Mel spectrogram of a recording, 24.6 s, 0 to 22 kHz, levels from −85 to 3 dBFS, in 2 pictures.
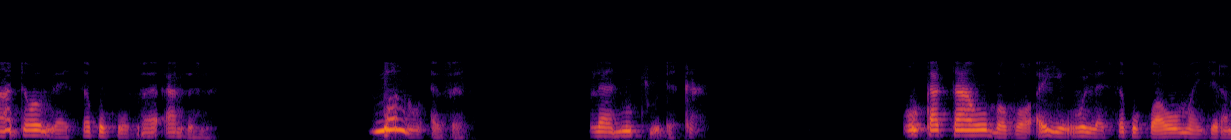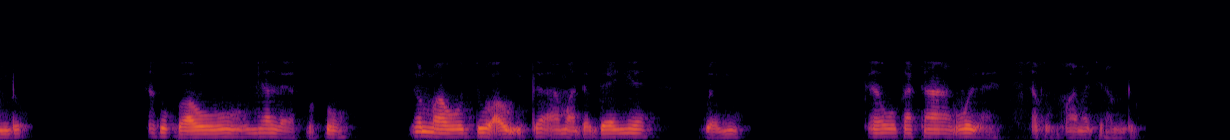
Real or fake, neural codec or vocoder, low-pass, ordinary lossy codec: fake; codec, 16 kHz, 2 kbps, FunCodec, trained on LibriTTS, 25 frames a second; 3.6 kHz; AAC, 16 kbps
